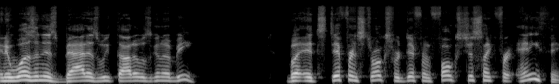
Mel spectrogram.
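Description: On a very clean recording with a silent background, a man talks at a fairly quick pace with a fairly high pitch. He has an ordinary speaking voice, heard in a dry, close sound with no echo. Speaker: podcast host. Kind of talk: angry rant, heated and indignant, venting about government, media and covid; casual live podcast rant. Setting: live stream on a podcast platform. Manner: fired-up, indignant, rambling with frequent fillers.

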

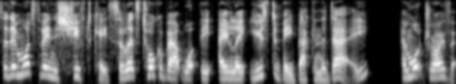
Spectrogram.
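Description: A woman with an Australian accent talks at a fairly quick pace in a fairly high pitch. Her pitch swings very widely, and the sound is dry and close with no echo. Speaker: podcast host. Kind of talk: casual interview. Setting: studio.

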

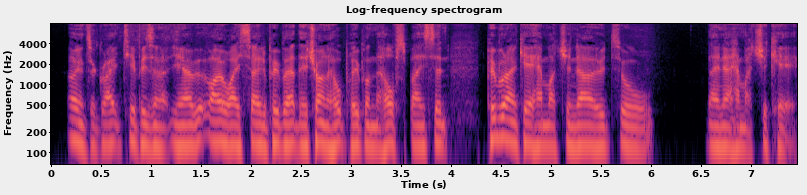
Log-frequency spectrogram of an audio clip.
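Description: A man with an Australian accent talks very fast at a medium pitch, his intonation flat and monotone. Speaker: podcast host and former rugby league player. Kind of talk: casual interview.

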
